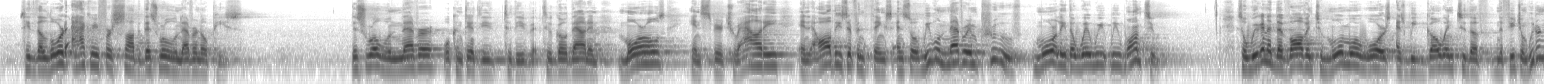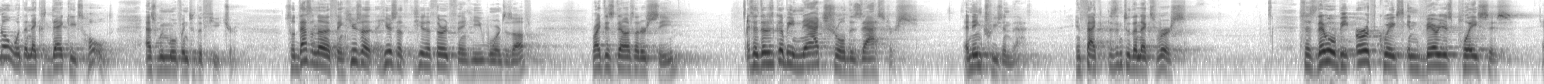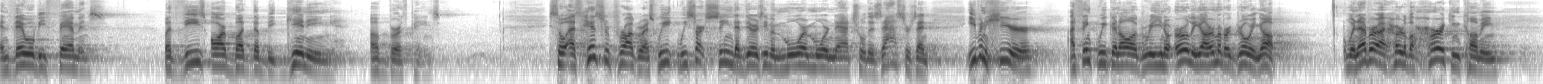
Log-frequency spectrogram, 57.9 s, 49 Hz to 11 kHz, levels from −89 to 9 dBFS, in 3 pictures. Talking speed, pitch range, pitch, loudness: 190 wpm, 135-195 Hz, 165 Hz, -22 LUFS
